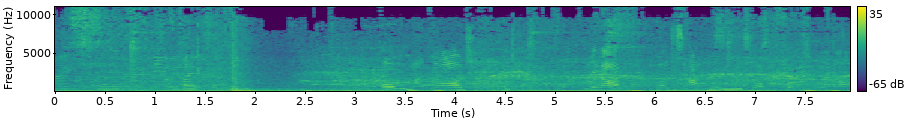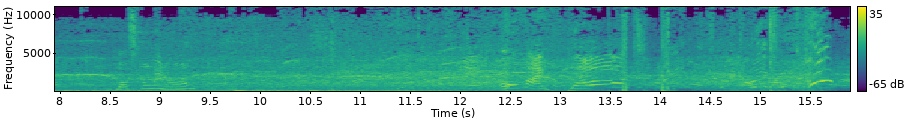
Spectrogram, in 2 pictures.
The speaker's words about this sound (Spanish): Eran las 10:30 de la noche. Había 20.000 criaturas en este concierto. El sonido de las explosiones lo registraba un teléfono celular.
